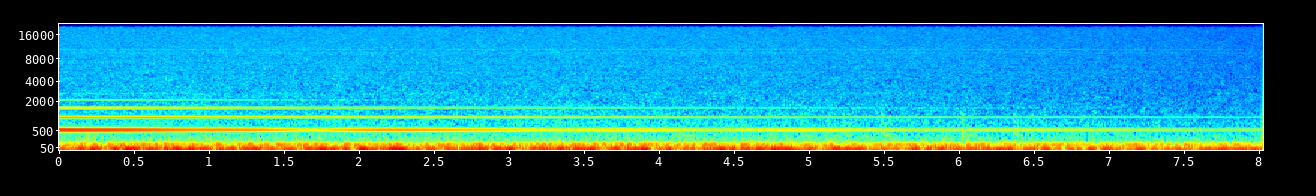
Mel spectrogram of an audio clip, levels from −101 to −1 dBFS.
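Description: Nothing in this music stood out as a technical problem on listening.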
